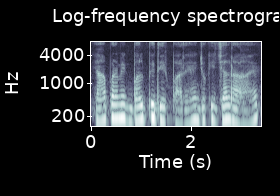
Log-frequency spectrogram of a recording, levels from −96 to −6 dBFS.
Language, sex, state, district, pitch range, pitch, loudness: Hindi, male, Meghalaya, West Garo Hills, 150-170 Hz, 160 Hz, -18 LUFS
